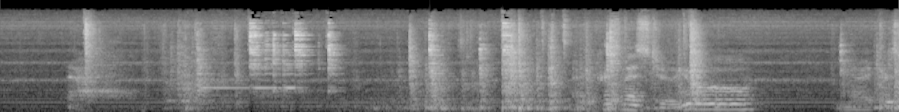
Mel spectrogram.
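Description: Metal clanks and scrapes against metal.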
